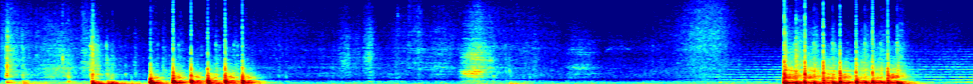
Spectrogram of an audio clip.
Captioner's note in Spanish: Toques en la puerta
